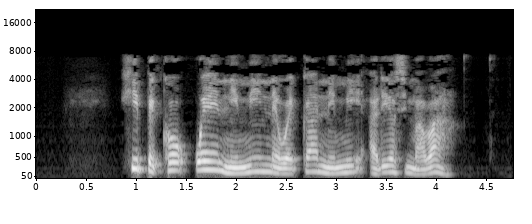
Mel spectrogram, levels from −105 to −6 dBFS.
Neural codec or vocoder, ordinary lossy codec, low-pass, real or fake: codec, 16 kHz, 8 kbps, FunCodec, trained on Chinese and English, 25 frames a second; MP3, 32 kbps; 7.2 kHz; fake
